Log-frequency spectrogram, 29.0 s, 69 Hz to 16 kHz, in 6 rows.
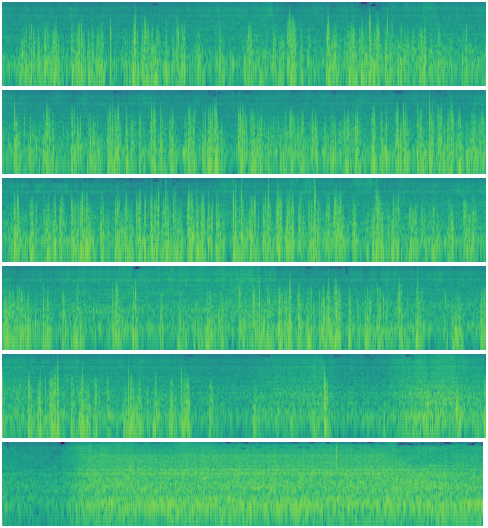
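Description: Passenger train running at speed, heard from inside the carriage: wheels clatter over the rail joints in a dense run of sharp clicks over a steady rolling rumble. About 25 seconds in, the clatter gives way to a steadier, more even sound.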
